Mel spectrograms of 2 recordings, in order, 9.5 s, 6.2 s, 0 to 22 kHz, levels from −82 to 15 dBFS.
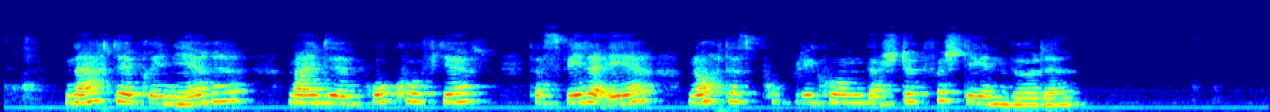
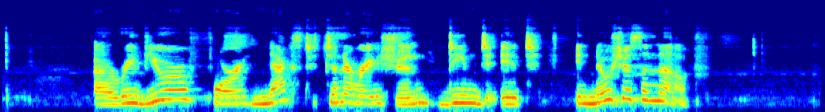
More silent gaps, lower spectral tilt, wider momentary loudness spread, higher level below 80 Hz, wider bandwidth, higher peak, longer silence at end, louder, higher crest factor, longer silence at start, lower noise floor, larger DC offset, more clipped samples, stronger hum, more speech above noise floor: neither; first, -7 dB/octave vs -3 dB/octave; first, 13 LU vs 5 LU; second, -60 dBFS vs -54 dBFS; second, 7.2 kHz vs 9.4 kHz; about the same, -2 dBFS vs 0 dBFS; first, 1.45 s vs 0.9 s; second, -17 LUFS vs -13 LUFS; about the same, 16 dB vs 14 dB; second, 0.2 s vs 0.7 s; about the same, -56 dBFS vs -57 dBFS; neither; neither; neither; second, 40 dB vs 44 dB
